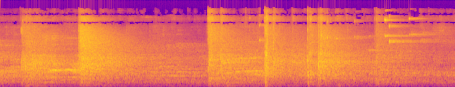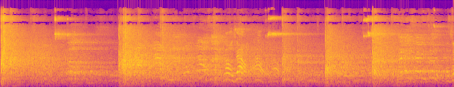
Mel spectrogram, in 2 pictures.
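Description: Paddleball play: a rubber ball cracking off wooden paddles, the wall and the floor, with each hit echoing in a large hall. There are about a dozen hits, mostly a second or more apart, with a gap of a few seconds between points about two-thirds of the way in.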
